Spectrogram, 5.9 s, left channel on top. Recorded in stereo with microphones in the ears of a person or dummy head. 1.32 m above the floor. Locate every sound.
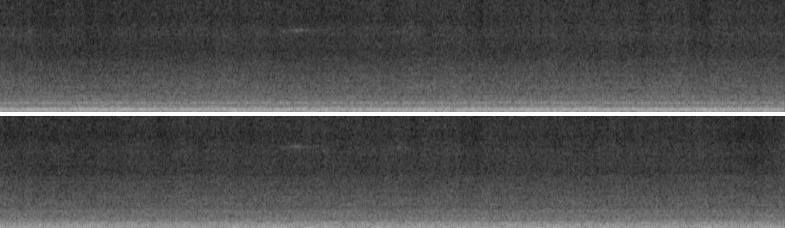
0.0 s a machine running: 25° left (ahead or behind), 8 m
